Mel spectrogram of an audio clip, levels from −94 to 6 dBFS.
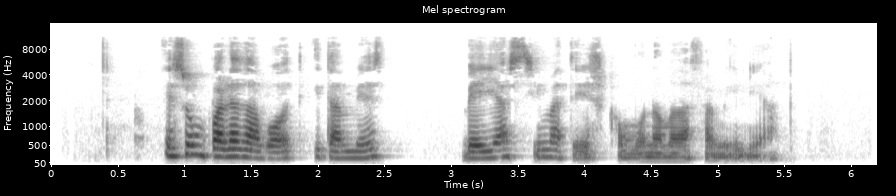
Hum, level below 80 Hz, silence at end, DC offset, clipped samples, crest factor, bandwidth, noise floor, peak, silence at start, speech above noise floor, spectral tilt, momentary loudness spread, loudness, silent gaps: none; -78 dBFS; 0.75 s; under 0.1%; under 0.1%; 22 dB; 11.5 kHz; -78 dBFS; -6 dBFS; 0.85 s; 50 dB; -4.5 dB/octave; 15 LU; -28 LUFS; none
